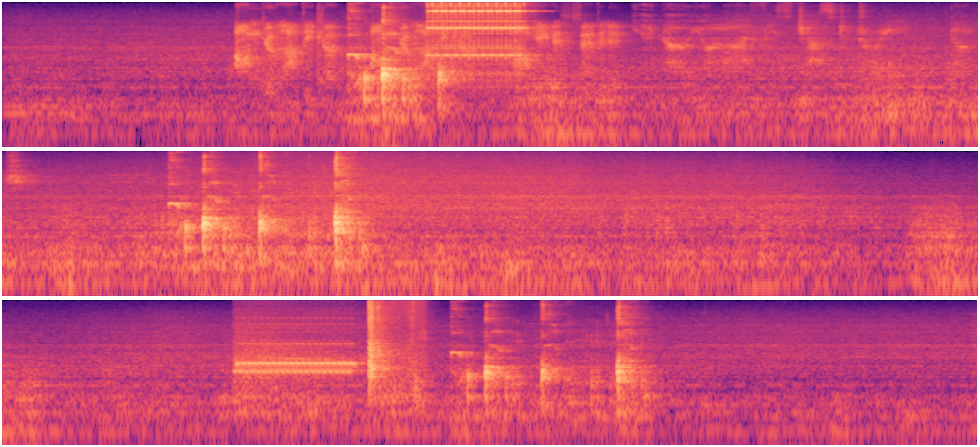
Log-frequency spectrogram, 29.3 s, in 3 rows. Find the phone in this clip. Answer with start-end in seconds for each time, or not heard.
3.5-5.2, 21.8-23.8.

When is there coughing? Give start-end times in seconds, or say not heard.
3.5-4.4, 11.4-13.4, 24.0-26.0.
